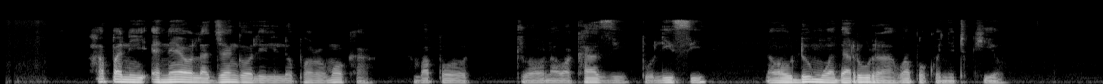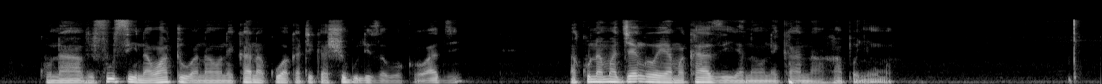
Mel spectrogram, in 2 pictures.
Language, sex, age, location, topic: Swahili, male, 25-35, Kisumu, health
